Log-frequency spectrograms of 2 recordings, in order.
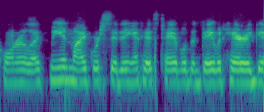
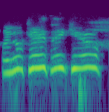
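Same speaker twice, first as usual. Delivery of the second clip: teary thanks; 11 semitones higher than usual. Retold or imitated.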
